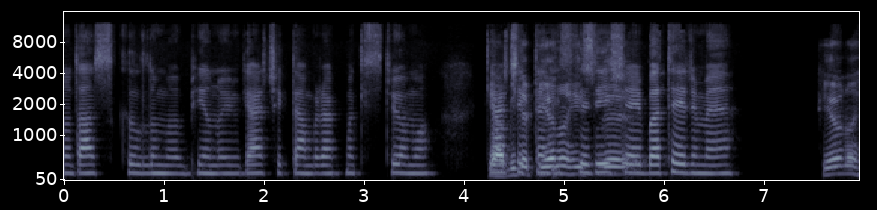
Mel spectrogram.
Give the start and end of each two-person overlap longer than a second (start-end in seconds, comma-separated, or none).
4.2-5.7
